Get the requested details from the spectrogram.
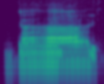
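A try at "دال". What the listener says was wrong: আরো একটু টান দিয়ে বলেন, দাল।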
